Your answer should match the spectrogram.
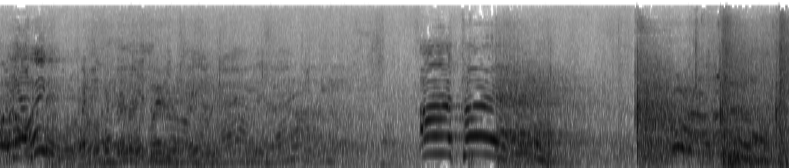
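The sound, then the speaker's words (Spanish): A crowd murmurs steadily inside the parish church of San Julián, then a single heavy thud rings out as bearers make the first lift of the pallium float of the Virgen de la Iniesta, followed by a brief hush before a loud wash of crowd noise returns. “Pues en estos momentos van a hacer la primera levantada”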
